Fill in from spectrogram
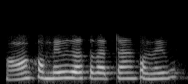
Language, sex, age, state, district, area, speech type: Odia, female, 45-60, Odisha, Bhadrak, rural, conversation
